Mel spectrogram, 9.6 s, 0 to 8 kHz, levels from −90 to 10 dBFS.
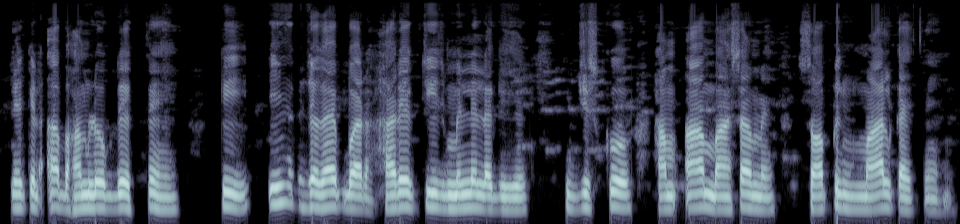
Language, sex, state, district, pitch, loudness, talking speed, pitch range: Hindi, male, Uttar Pradesh, Hamirpur, 140 Hz, -15 LUFS, 155 wpm, 130-150 Hz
